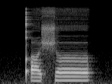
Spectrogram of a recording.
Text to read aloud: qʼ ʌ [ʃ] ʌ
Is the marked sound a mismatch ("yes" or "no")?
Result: no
